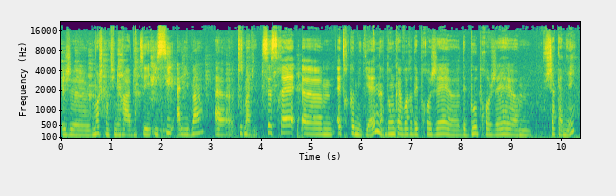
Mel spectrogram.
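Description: Over noticeable background noise, a woman with a medium-pitched voice talks at a fairly slow pace. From Belgian Ardennes (Libin). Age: 20s. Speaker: actress and translation student. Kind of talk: casual interview chat. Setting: outdoors in a family garden. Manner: halting, with repetitions and hesitations.

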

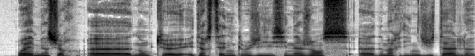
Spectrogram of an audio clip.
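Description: At a moderate pace, a man speaks in a dark, mellow tone with fairly low pitch and fairly even intonation, captured in a very clean recording with a silent background. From Paris region, France. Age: 20s. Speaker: entrepreneur. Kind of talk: interview. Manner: halting, many repetitions and fillers.

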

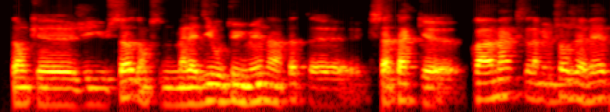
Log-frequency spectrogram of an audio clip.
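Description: A man speaks at a fairly quick pace. His intonation is flat and monotone. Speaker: integrative medicine practitioner. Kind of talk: interview.

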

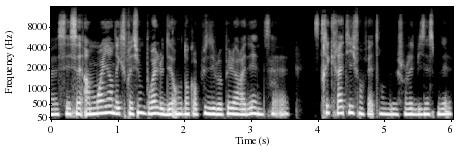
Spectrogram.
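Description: A woman speaks in a fairly low voice. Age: 30s. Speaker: startup co-founder and CEO. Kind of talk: podcast interview. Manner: halting, many repetitions and fillers.

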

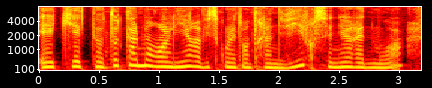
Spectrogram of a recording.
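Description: A woman's medium-pitched, somewhat breathy voice with a dark, mellow tone, at a fairly quick pace and with ordinary pitch variation, on a very clean recording with a silent background. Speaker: retired editor-in-chief, charity president. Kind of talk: radio talk show discussion. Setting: radio studio.

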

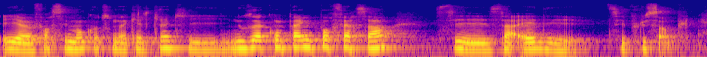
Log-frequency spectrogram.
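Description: A woman's medium-pitched voice at a moderate pace with monotone, flat intonation, plus audible room echo and noticeable background noise. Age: 30s. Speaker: life coach. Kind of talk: casual interview chat. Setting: in person, recorded at a coaching venue.

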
